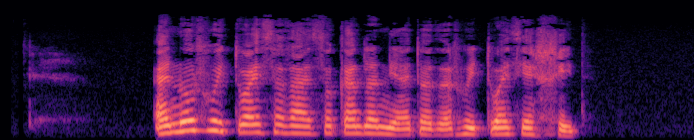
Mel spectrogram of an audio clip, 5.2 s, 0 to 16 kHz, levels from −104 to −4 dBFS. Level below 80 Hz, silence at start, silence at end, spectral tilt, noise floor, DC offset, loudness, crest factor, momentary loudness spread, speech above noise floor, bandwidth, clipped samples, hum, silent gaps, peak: -86 dBFS; 1.15 s; 0.9 s; -5.5 dB/octave; -82 dBFS; under 0.1%; -29 LUFS; 18 dB; 7 LU; 53 dB; 10 kHz; under 0.1%; none; none; -12 dBFS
